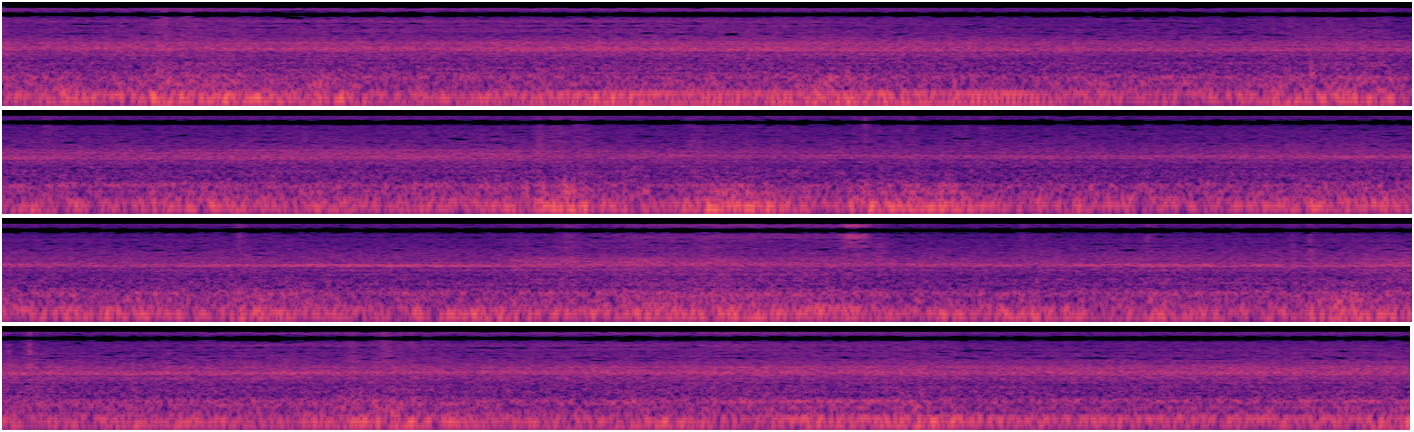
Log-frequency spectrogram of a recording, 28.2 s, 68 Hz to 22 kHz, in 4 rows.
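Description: Scania K380 coach's rear-mounted DC12 06 inline-six diesel (380 hp) running steadily, its sound mostly a low rumble.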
